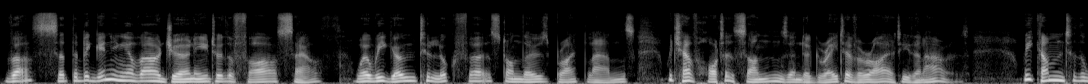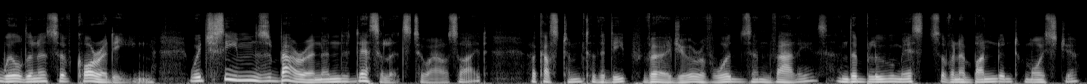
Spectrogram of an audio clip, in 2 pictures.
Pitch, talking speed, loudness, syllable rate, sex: 130 Hz, 175 wpm, -19 LUFS, 4.6 syllables/s, male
